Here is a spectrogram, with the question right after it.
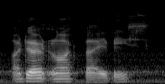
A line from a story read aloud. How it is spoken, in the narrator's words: she checked herself and said to the boy coldly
